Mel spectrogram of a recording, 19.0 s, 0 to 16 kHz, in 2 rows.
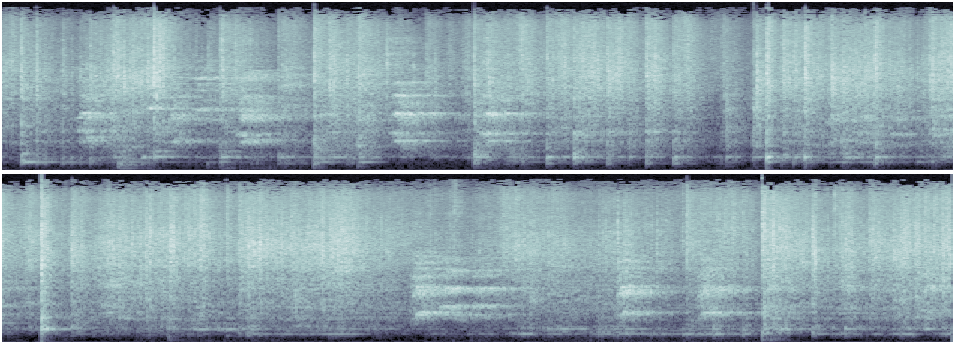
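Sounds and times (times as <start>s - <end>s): rattle can clattering: 0.0s - 19.0s.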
